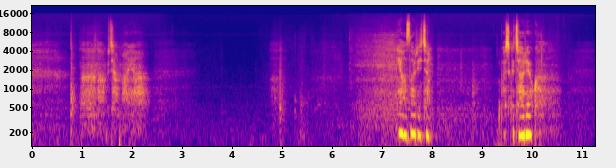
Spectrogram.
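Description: A young woman speaks quietly and anxiously to herself, close by.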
